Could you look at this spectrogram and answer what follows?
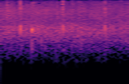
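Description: A faint, brief patch of applause from the audience at a closing plenary of a landscapes forum in Nairobi, a soft continuous patter with a few sharper claps standing out.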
